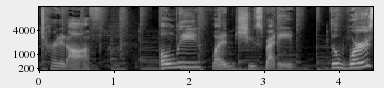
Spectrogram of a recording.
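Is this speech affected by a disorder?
No.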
